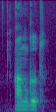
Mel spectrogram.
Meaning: 1. wild duck 2. ruddy shelduck 3. skinny person, skin and bones 4. insatiable or greedy person 5. simpleton
- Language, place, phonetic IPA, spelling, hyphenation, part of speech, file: Azerbaijani, Baku, [ɑŋˈɡut], anqut, an‧qut, noun, Az-az-anqut.ogg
